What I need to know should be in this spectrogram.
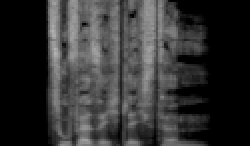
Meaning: strong dative masculine/neuter singular superlative degree of zuversichtlich
- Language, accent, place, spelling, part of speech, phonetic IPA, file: German, Germany, Berlin, zuversichtlichstem, adjective, [ˈt͡suːfɛɐ̯ˌzɪçtlɪçstəm], De-zuversichtlichstem.ogg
